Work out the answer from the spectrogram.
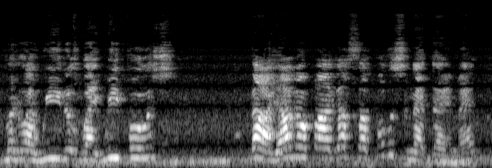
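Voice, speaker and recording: A man with a very high voice reads scripture slowly and then preaches about it on the street. Clear outdoor noise sits behind his voice. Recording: noisy outdoor street recording.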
